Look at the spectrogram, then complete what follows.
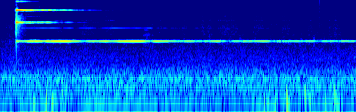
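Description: A small metal chime or tuning fork struck once, ringing one clear high tone that fades slowly over several seconds. Its brighter overtones die away within the first second or two.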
